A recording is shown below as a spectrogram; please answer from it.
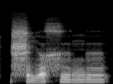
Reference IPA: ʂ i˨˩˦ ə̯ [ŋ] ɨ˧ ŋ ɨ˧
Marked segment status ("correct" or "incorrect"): incorrect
